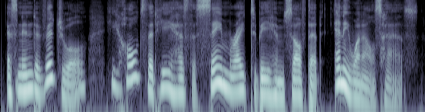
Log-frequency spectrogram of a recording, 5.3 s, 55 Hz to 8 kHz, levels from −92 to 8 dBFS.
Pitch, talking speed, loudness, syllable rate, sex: 140 Hz, 205 wpm, -17 LUFS, 5.3 syllables/s, male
